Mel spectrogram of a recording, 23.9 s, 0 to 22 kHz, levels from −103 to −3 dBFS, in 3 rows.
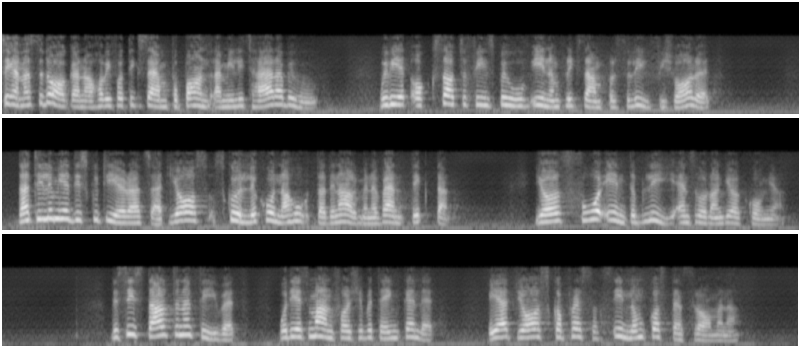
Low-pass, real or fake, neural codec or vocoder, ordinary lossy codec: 7.2 kHz; fake; codec, 16 kHz, 0.4 kbps, LongCat-Audio-Codec; none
